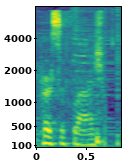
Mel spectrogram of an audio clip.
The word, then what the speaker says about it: persiflage: I am not familiar with the word persiflage, saying that correctly. – You are saying it correctly, persiflage.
